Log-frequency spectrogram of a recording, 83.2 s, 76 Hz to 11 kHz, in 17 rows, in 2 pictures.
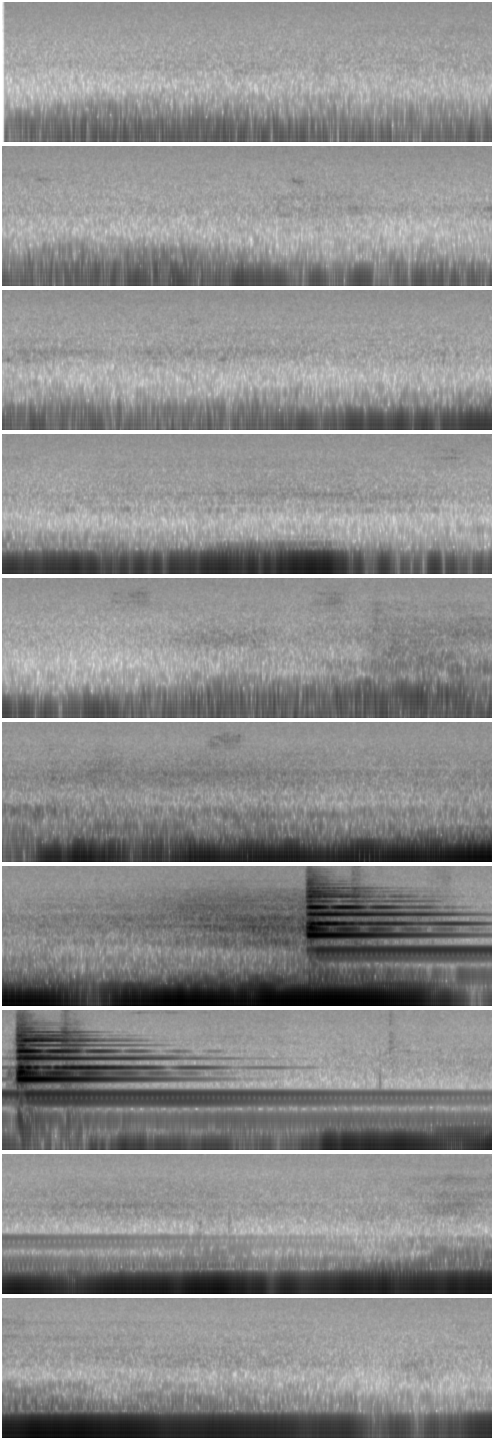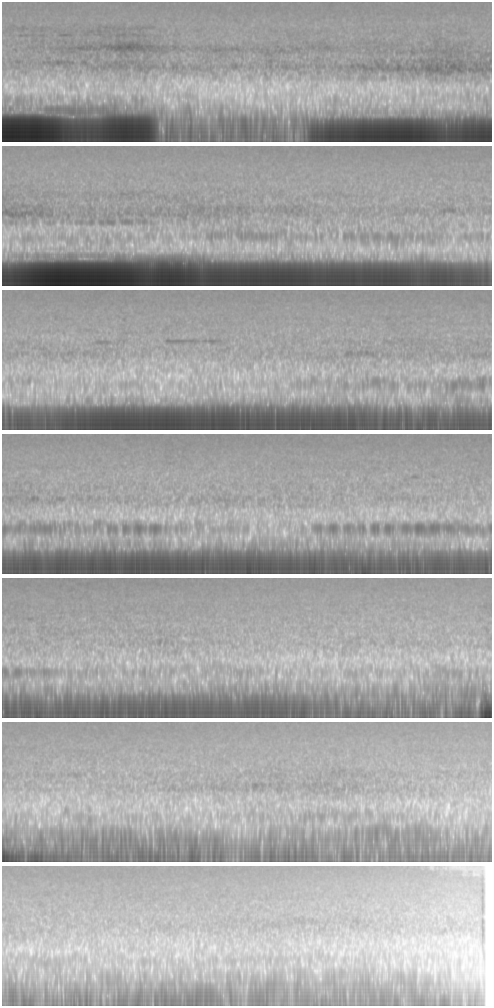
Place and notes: At the church of the small village. The sound of a passing tractor and the 2 o clock bells on a windy summer afternoon.
Consthum, Kirche, Glocken
Bei der Kirche des kleinen Dorfes. Das Geräusch eines vorbeifahrenden Traktors und das 2-Uhr-Glockengeläut an einem windigen Sommernachmittag.
Consthum, église, cloches
Près de l’église du petit village. Le bruit d’un tracteur qui passe et le carillon de 14h00, un après-midi d’été venteux.
Project - Klangraum Our - topographic field recordings, sound objects and social ambiences
9 August 2011, 12:37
